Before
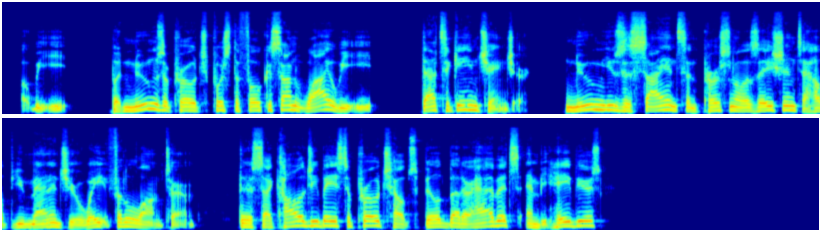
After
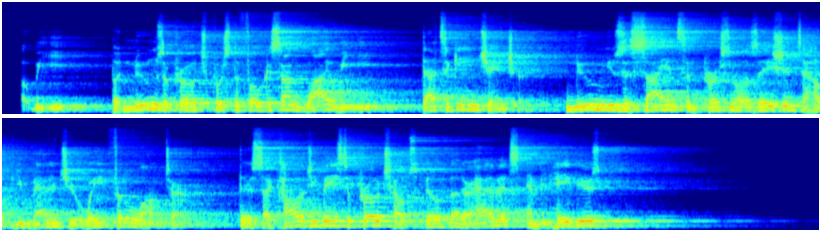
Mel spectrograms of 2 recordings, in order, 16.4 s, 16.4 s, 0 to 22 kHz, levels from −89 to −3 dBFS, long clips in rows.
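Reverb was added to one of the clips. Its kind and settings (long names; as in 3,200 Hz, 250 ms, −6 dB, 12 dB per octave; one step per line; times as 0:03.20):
four-comb reverb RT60 2.7 s, combs from 30 ms, DRR 3 dB
level −3 dB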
